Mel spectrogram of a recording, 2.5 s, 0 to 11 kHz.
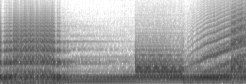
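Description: EML 101 analog synthesizer sounding a sustained, buzzy tone rich in overtones while its panel knobs are turned. A burst of noisy, distorted texture over the tone dies away within the first second, and a new tone starts about a second and a half in.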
